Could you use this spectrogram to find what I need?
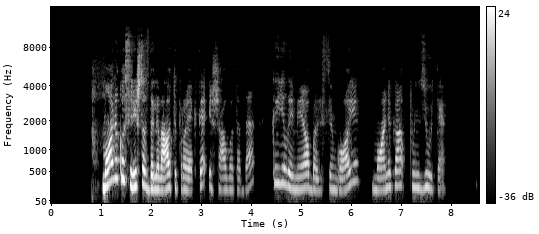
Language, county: Lithuanian, Panevėžys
